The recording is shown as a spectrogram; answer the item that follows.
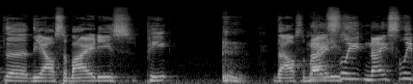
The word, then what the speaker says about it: Alcibiades: The Alcibiades. Nicely pronounced.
